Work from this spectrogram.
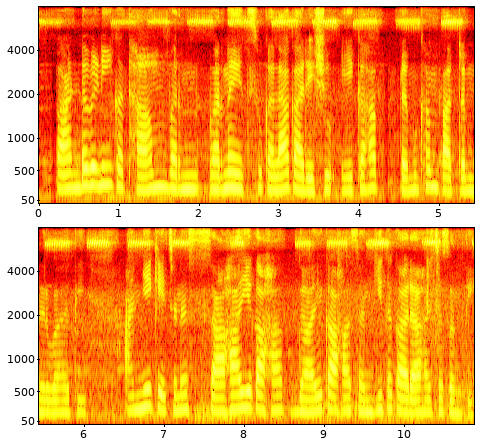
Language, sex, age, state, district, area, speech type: Sanskrit, female, 18-30, Kerala, Kottayam, rural, read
